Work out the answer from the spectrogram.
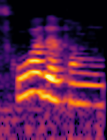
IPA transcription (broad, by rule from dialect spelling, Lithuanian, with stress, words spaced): ˈskuɔdʲɛ ˈtʲɛn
